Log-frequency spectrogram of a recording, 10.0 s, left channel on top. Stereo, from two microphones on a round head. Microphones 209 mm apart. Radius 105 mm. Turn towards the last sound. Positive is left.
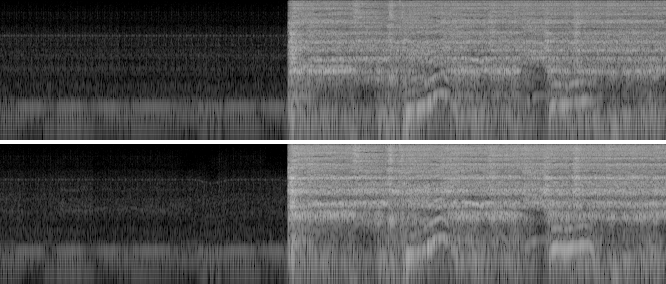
turn(degrees=-55)  # may be behind; listen again after turning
